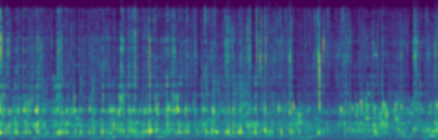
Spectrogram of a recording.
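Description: A single-serve coffee brewer dispenses a thin stream of coffee into a ceramic mug, making a steady trickling, splashing pour. A steady low hum runs underneath.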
